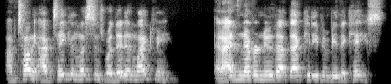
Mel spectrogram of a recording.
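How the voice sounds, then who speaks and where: A man's voice: on the high side, fairly even intonation, quick pace, a little mellow, highs cut off. A man teaching a real estate sales class in an emphatic, teasing way.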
